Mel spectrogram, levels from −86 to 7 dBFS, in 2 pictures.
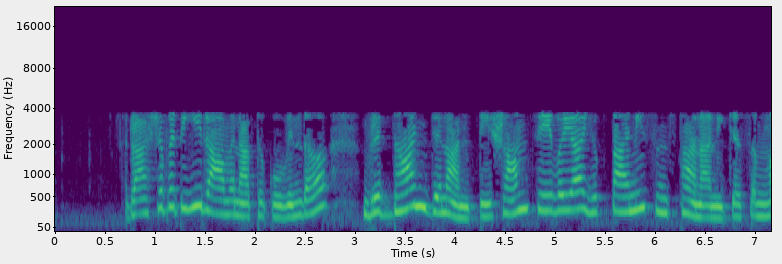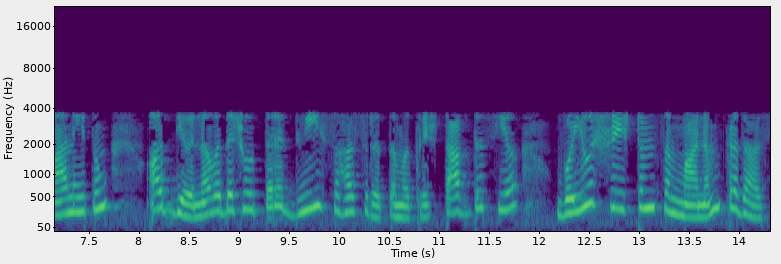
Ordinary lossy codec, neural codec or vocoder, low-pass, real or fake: none; none; 3.6 kHz; real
